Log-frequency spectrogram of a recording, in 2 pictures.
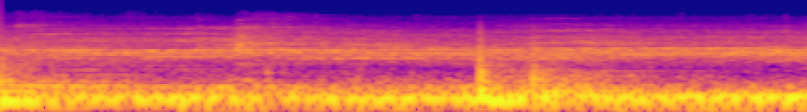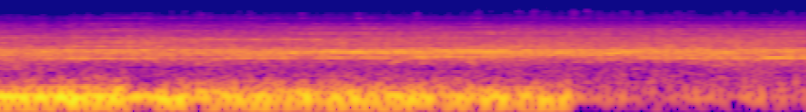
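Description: A large crowd cheers and sings loudly in an echoing hall.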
